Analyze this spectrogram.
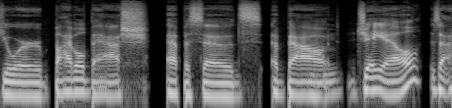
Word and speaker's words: Jael: actually one of your Bible bash episodes about Jael is that how you say her name yeah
